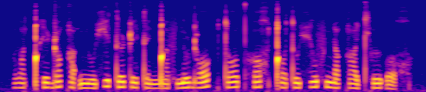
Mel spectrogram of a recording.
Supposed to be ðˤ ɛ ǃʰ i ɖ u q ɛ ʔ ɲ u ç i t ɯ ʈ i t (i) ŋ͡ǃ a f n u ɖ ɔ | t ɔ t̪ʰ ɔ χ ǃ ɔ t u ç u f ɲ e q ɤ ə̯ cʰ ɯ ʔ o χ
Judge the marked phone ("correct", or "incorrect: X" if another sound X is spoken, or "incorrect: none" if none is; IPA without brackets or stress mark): incorrect: e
